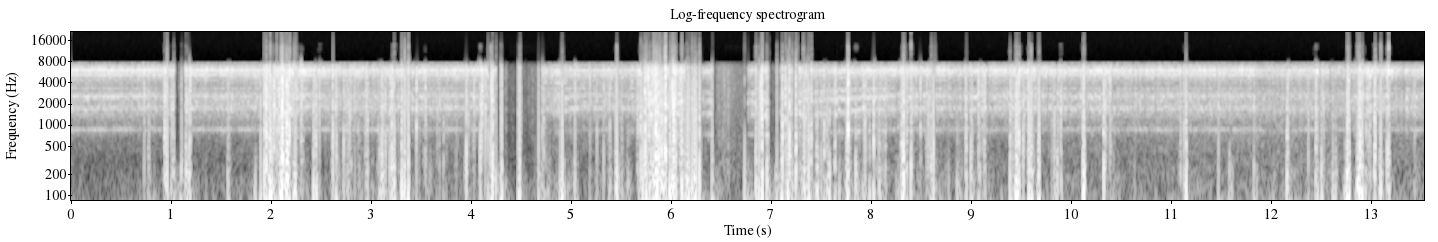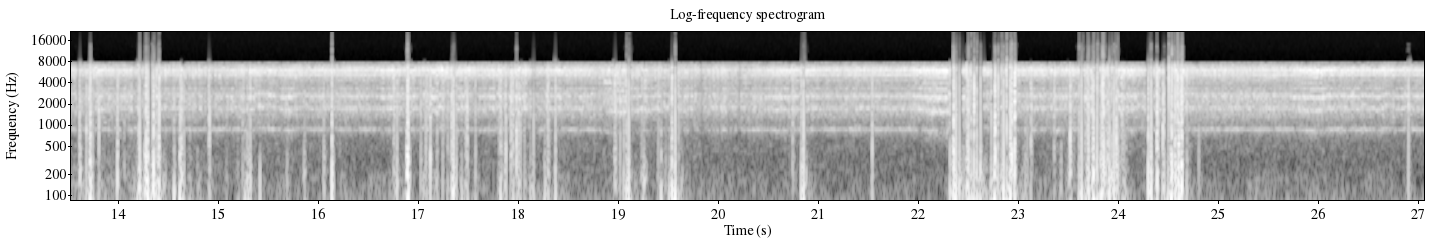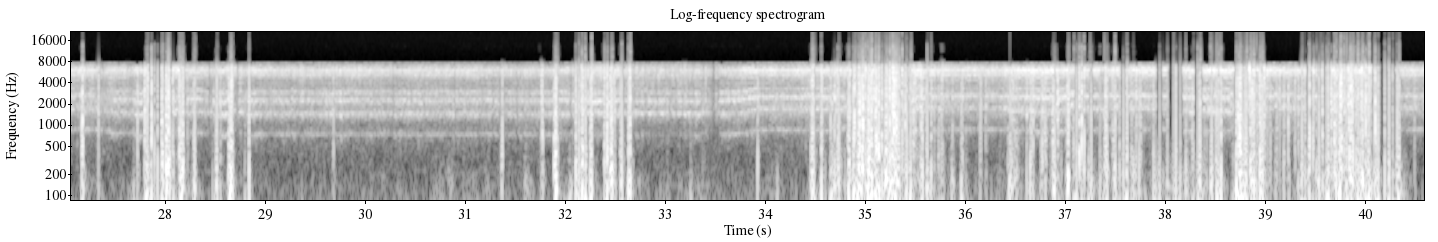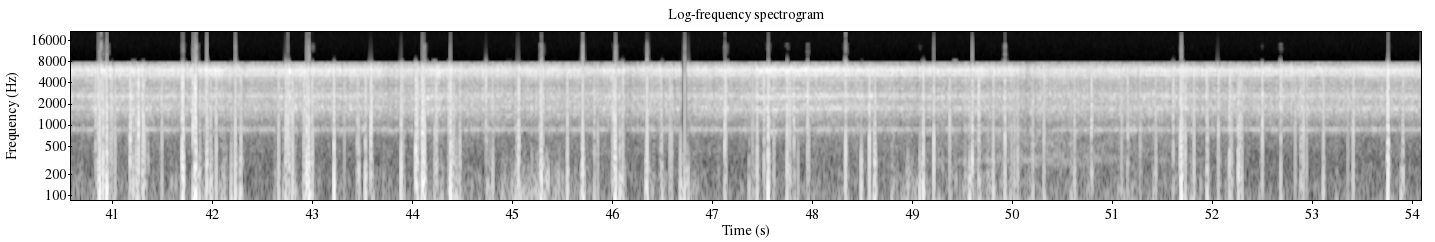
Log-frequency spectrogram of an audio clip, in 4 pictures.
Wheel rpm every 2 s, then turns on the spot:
230, 230, 230, 210, 220, 240, 230, 230, 240, 230, 230, 230, 230, 230, 200, 200, 200, 220, 230, 220, 230, 230, 240, 230, 230, 230, 230.
none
